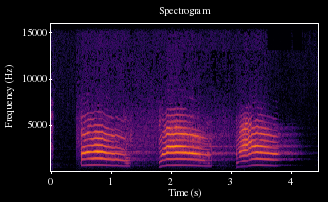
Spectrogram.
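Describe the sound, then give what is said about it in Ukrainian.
A cat meows three times, each call long, clear and tonal. The meows come in an even rhythm with short silent gaps between them, and nothing else is heard. “котик.”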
